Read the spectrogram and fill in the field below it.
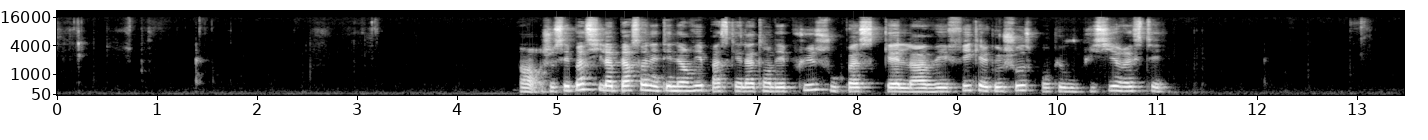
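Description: Playing cards slide and tap softly on a wooden table.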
